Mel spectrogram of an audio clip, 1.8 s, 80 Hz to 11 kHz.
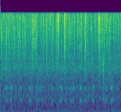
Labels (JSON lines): {"label": "anthrophony, mechanical", "recorder": "SoundTrap 300"}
